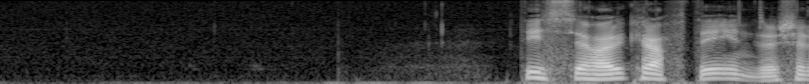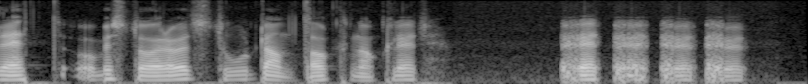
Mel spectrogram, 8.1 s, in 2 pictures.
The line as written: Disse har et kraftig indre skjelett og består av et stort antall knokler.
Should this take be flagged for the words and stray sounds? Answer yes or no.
yes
